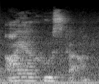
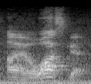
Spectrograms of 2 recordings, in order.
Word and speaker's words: Ayahuasca: will talk about taking Ayah Huska which I hope I said that right but that's a plant-based psychedelic she did not it's Ayahuasca and that's okay it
